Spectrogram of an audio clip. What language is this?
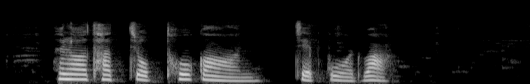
Thai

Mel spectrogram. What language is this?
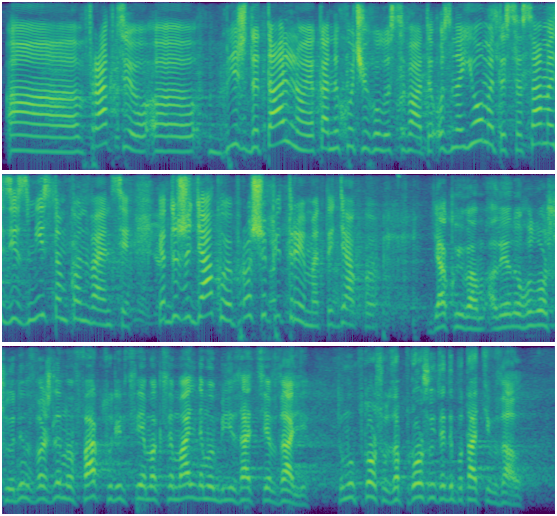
Ukrainian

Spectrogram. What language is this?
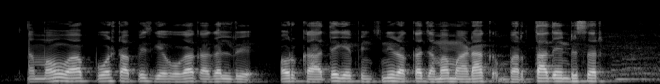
Kannada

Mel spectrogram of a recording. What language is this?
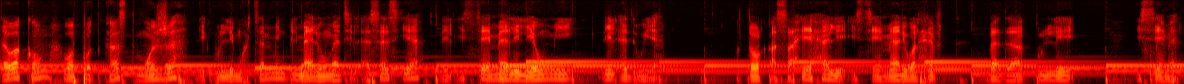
Arabic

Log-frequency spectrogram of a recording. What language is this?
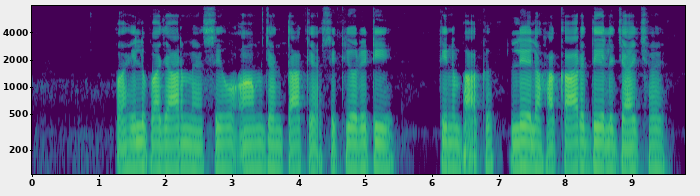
Maithili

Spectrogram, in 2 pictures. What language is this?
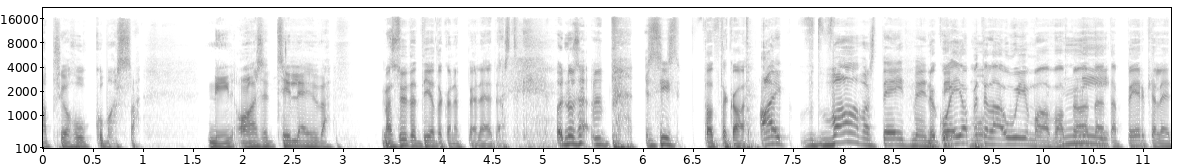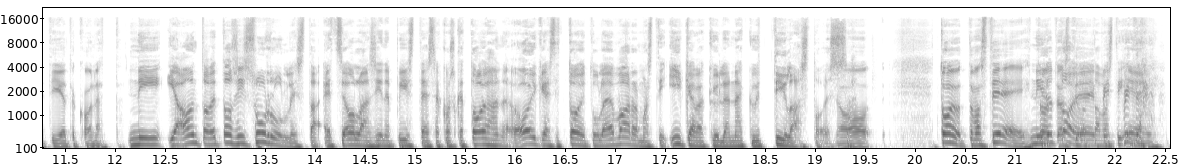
Finnish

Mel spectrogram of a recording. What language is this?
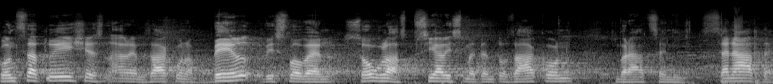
Czech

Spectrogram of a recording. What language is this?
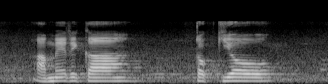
Santali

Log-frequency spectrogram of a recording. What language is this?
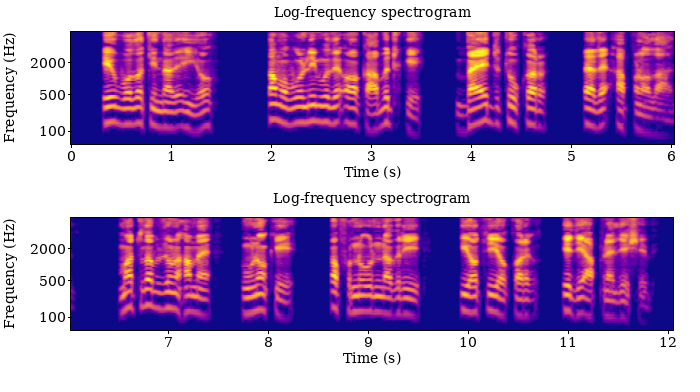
Kullu Pahari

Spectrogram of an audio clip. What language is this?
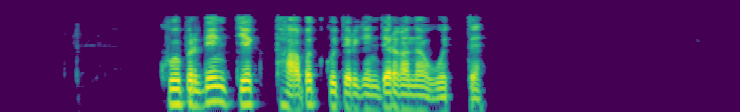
Kazakh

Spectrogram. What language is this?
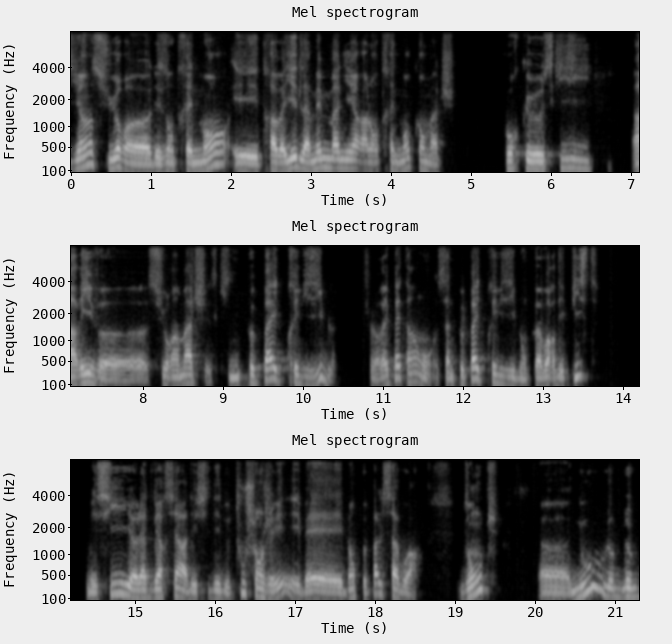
French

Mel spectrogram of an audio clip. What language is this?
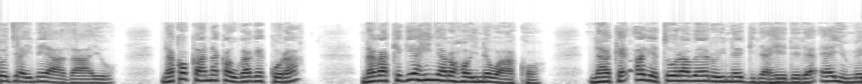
Kikuyu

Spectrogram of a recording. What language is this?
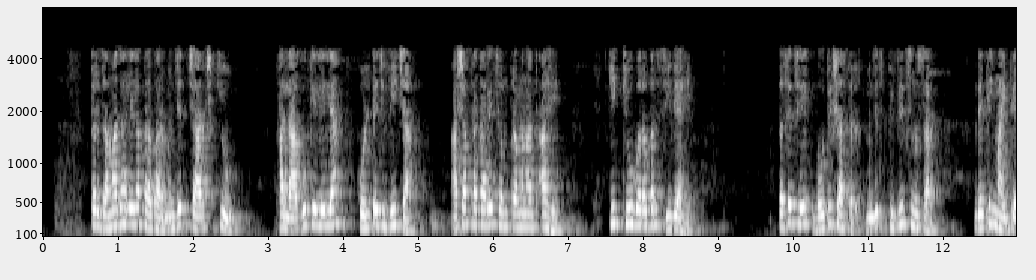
Marathi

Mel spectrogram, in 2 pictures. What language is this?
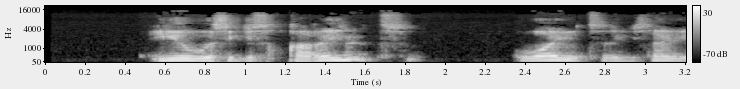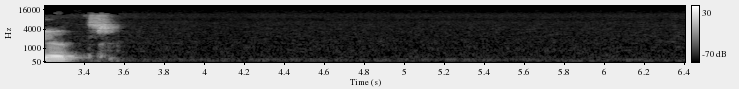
Kabyle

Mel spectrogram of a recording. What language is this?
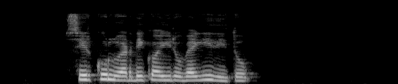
Basque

